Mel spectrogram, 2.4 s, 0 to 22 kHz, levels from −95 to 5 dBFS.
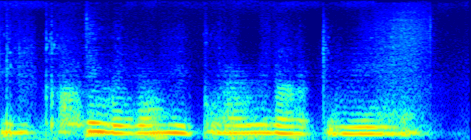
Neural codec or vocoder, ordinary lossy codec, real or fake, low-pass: codec, 44.1 kHz, 0.9 kbps, DAC; none; fake; none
